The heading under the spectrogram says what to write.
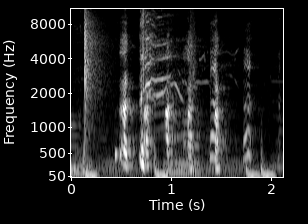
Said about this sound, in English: I'm slapping everybody in this hangar.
